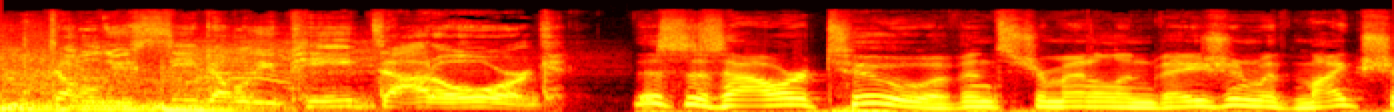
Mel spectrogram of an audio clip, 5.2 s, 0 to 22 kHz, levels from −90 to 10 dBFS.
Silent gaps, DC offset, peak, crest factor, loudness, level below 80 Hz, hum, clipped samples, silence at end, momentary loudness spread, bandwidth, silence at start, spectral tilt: none; under 0.1%; 0 dBFS; 12 dB; -13 LUFS; -24 dBFS; none; under 0.1%; 0 s; 4 LU; 16 kHz; 0 s; -4.5 dB/octave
